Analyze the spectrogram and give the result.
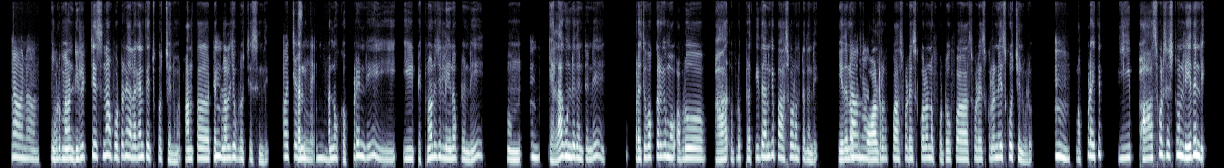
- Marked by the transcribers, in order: other background noise; in English: "డిలీట్"; in English: "టెక్నాలజీ"; in English: "టెక్నాలజీ"; in English: "పాస్‌వర్డ్"; in English: "ఫోల్డర్‌కి పాస్‌వర్డ్"; in English: "పాస్‌వర్డ్ సిస్టమ్"
- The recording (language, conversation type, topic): Telugu, podcast, ప్లేలిస్టుకు పేరు పెట్టేటప్పుడు మీరు ఏ పద్ధతిని అనుసరిస్తారు?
